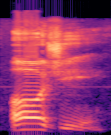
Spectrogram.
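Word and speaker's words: hoje: Oie. Oie. Repeat part after part. O G O G O. O. As you see the H is silent. We're not going to pronounce it.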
